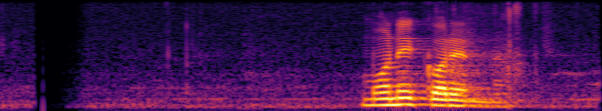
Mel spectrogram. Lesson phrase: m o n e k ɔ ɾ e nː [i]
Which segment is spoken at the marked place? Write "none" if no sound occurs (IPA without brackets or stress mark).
a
